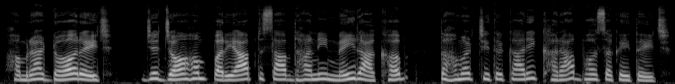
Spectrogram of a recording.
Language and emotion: Maithili, fearful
